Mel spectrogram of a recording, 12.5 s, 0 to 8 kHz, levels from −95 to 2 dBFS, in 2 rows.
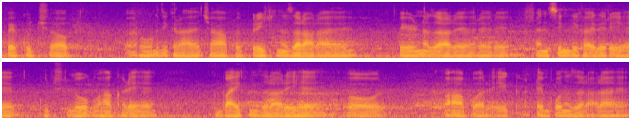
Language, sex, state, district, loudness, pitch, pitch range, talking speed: Hindi, male, Chhattisgarh, Raigarh, -19 LUFS, 90 Hz, 90-95 Hz, 210 wpm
